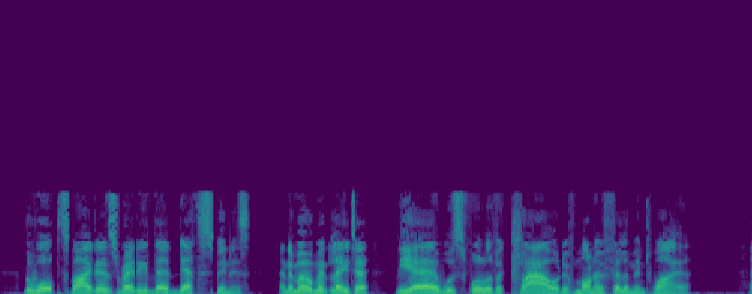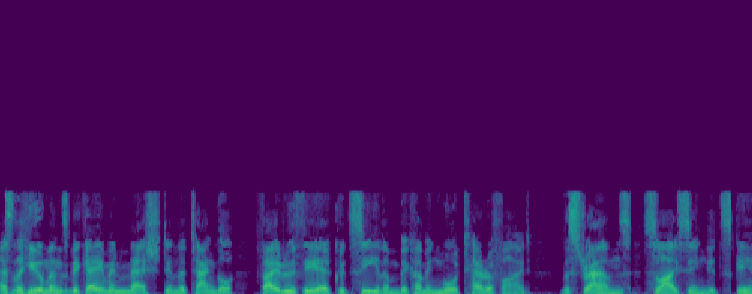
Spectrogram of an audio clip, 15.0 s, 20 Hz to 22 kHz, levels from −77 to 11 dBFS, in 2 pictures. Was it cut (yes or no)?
no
